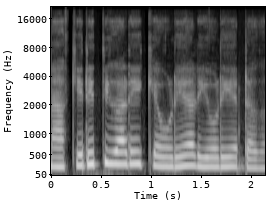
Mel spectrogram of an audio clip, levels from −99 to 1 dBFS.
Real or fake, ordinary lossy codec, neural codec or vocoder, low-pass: fake; none; vocoder, 44.1 kHz, 128 mel bands, Pupu-Vocoder; 19.8 kHz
